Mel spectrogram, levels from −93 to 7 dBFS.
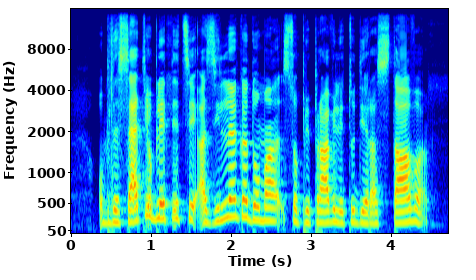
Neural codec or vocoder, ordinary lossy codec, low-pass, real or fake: none; none; 14.4 kHz; real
